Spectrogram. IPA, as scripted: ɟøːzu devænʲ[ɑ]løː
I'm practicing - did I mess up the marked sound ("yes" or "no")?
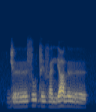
no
